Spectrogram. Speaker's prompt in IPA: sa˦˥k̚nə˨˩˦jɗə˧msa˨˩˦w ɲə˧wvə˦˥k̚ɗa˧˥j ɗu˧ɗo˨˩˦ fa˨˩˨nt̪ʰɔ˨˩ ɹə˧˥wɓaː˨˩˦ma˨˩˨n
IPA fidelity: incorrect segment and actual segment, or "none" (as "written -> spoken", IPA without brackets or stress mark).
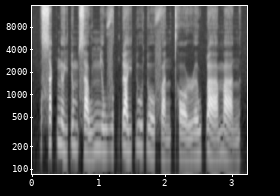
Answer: o˨˩˦ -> o˨˩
